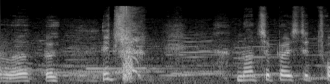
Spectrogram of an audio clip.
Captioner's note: sneezes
